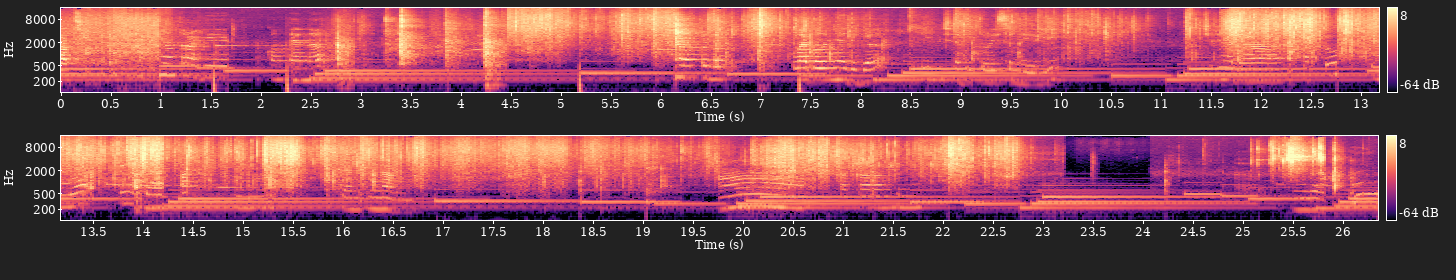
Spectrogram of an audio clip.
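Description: Background song with held chords, a bass line and a singing voice, over crinkling and crackling of plastic wrapping being handled.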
